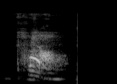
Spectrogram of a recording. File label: Voice Acting es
